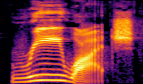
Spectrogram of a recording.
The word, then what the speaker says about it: rewatch: And notice for pronunciation, e. I'm not doing like a schwa sound, watch. American pronunciation, we love our unstressed schwa sound in our throat here, but I'm not doing that. This is a full e, rewatch.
